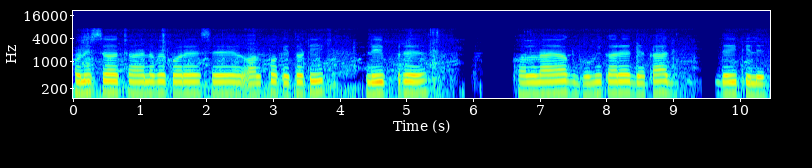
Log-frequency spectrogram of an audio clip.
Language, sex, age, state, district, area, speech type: Odia, male, 18-30, Odisha, Malkangiri, urban, read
